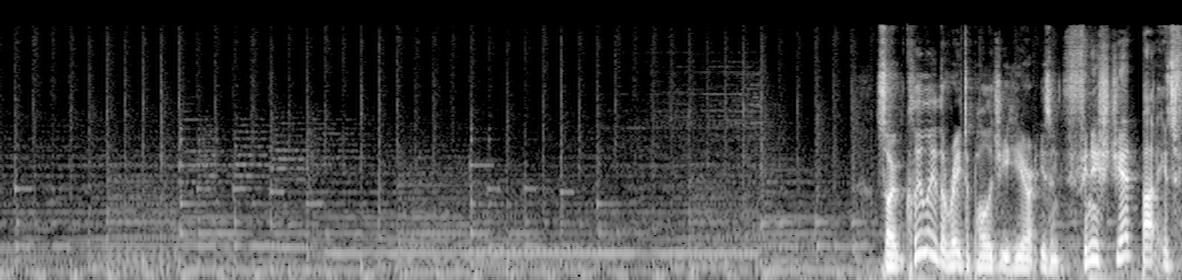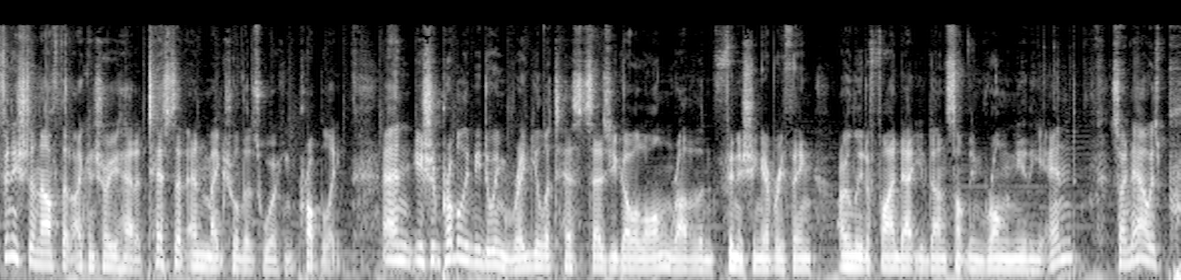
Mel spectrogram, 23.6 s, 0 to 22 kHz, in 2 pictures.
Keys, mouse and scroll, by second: 0.0 alt+click, 0.6 alt+click, 0.6-4.7 typing, 0.7 alt+click, 0.8 alt+middle click, 0.9 scroll up 2, 0.9 click, 1.1 ctrl+z, 1.3 alt+click, 1.4 alt+middle click, 1.5 alt+click, 1.8 alt+click, 2.0 scroll up 1, 2.1 alt+middle click, 2.1 alt+click, 2.2 shift+click, 2.4 alt+shift+click, 2.8 click, 3.4 alt+click, 3.9 alt+shift+click, 4.2 scroll up 1, 4.4 alt+click, 4.4 Delete, 4.5 alt+drag, 5.0 ctrl+r, 5.1 alt+drag, 5.3 scroll up 1, 5.4 alt+click, 5.4-5.8 scroll down 3, 5.6 alt+click, 5.8 alt+click, 6.1 alt+click, 6.2 Tab, 6.3 alt+middle click, 6.3 alt+click, 6.4-6.8 scroll down 2, 6.5 alt+click, 6.8 alt+click, 22.2 middle click, 22.4 alt+middle drag, 22.7-23.6 alt+drag.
